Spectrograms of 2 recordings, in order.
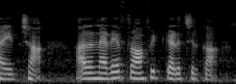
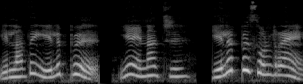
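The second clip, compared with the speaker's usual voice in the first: urgent urging; 7 semitones higher than usual. Acted. Urging to wake everyone.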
